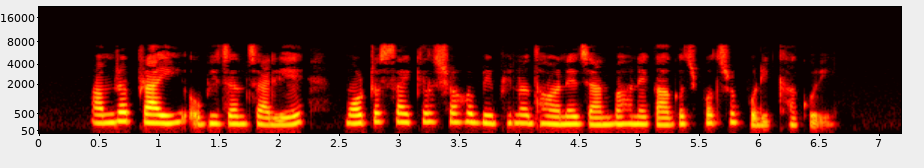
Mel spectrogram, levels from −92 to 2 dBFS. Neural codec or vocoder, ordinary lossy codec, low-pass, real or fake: none; Opus, 64 kbps; 7.2 kHz; real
